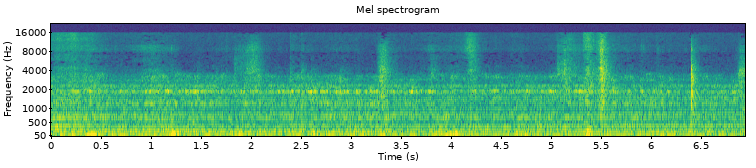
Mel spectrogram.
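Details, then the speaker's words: HTP UTF 80 boiler after fixing a fan whose blades hit the combustion housing: with the fan off, only a low steady hum and soft rush of normal water circulation. "now that now the fan is off all you're hearing is the water circulating all right"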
